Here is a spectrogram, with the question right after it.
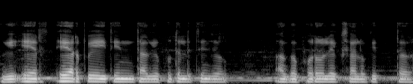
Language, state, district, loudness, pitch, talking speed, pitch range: Gondi, Chhattisgarh, Sukma, -17 LUFS, 130 Hz, 205 wpm, 125-135 Hz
